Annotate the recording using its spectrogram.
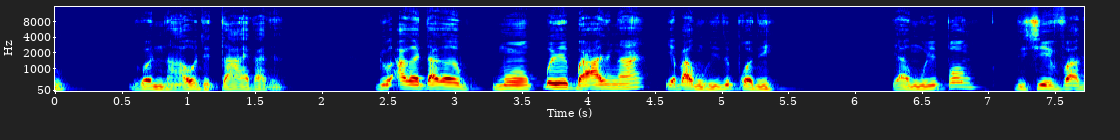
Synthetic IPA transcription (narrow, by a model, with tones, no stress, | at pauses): u˨ | dɨ˨kɜ˧nãː˨˦wo˦dɨ˨taː˦i˦ka˨tɨ˨ | dɨ˧˦ʔa˨kɜ˧da˨kɜ˧mɔ̃˨ɔ̃˨˧k͡pe˦le˦ɡ͡ba˨˦nɨ˧ŋã˦ja˨pa˧ŋũ˨li˨˧tɨ˦pɔ˧nĩ˨ | ja˨ŋũ˨li˦pɔ̃˦ | dɨ˨si˦ẽ˦˧˦fa˧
